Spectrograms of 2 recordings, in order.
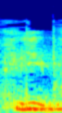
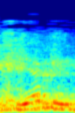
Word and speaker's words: хліб: що Михай так треба як читати хліб хліб а не хлеб бо так вони вимовляли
